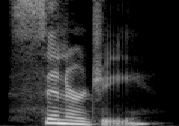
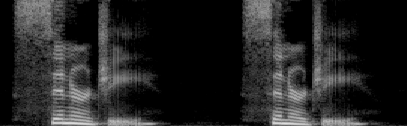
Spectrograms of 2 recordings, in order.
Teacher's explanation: Three syllables with the stress on the first and the Y making an I sound.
